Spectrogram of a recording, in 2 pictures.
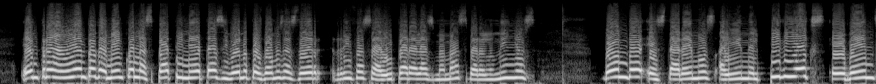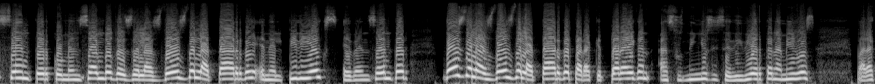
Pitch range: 230-300 Hz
